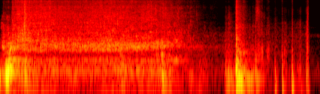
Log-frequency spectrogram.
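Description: A toilet flushes with a loud rush of water that fades out after a few seconds, followed by a handful of clicks and clunks.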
